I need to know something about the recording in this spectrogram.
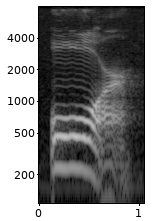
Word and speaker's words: or: You have a nice long open O sound, and only at the end you bring the tongue up for the R. Or.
